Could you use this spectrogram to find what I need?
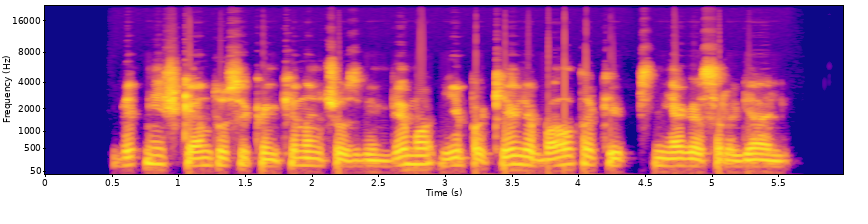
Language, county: Lithuanian, Kaunas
